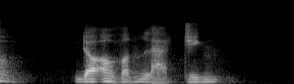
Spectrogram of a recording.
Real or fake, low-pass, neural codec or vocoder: fake; 7.2 kHz; codec, 16 kHz, about 1 kbps, DyCAST, with the encoder's durations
